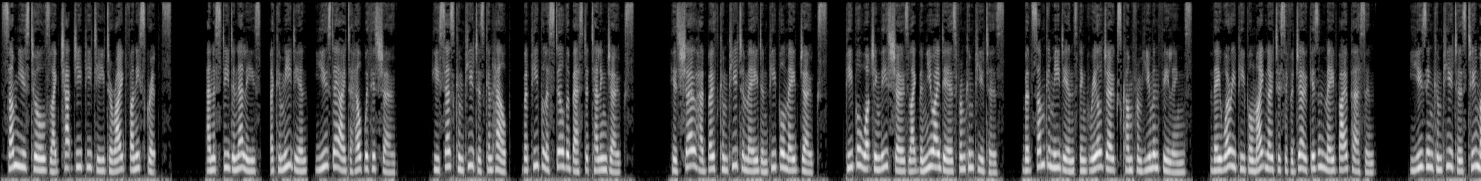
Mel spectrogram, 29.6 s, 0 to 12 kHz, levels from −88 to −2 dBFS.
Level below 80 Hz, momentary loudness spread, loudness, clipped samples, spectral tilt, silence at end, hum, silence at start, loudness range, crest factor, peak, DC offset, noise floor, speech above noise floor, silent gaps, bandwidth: -50 dBFS; 10 LU; -20 LUFS; under 0.1%; -4.5 dB/octave; 0 s; none; 0.05 s; 3 LU; 16 dB; -2 dBFS; 0.1%; -78 dBFS; 59 dB; none; 12 kHz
